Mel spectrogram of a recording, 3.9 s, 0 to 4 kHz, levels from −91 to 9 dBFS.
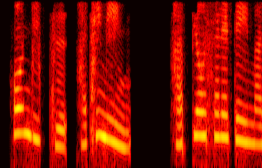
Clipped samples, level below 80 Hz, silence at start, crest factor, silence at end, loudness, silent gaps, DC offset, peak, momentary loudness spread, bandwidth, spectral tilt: under 0.1%; -68 dBFS; 0.2 s; 14 dB; 0 s; -27 LUFS; 0.67-0.72 s, 1.03-1.12 s, 2.03-2.53 s; under 0.1%; -14 dBFS; 10 LU; 4 kHz; -10 dB/octave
